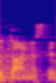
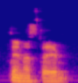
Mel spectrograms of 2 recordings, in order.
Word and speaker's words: dynasty: And it's the 25th, the Nubian dynasty. I can't ever decide which way I'm going to pronounce it. Dynasty. – Dynasty, right. Okay. – Okay, let's go with dynasty for this episode at least.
